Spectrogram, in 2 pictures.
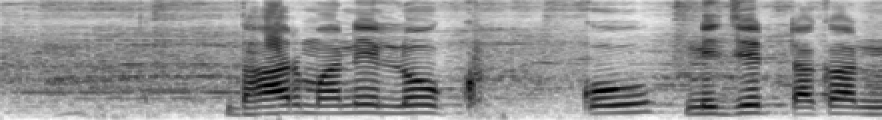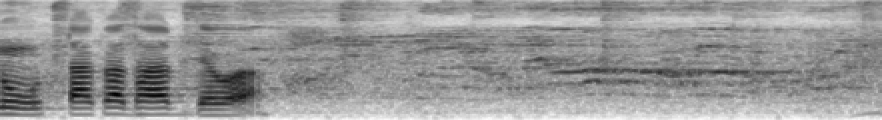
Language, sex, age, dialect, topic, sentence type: Bengali, male, 18-24, Western, banking, statement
